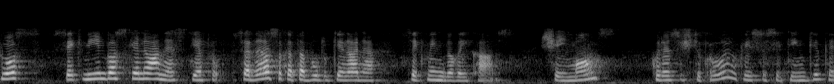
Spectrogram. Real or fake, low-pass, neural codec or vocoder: fake; 5.4 kHz; codec, 16 kHz, 1.1 kbps, Voila-Tokenizer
